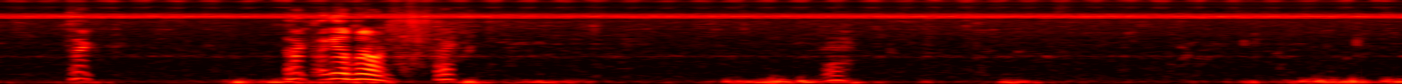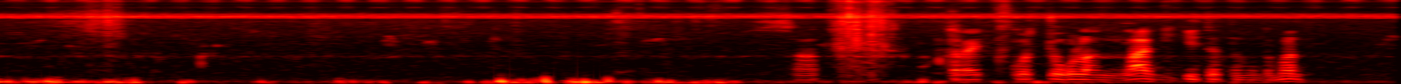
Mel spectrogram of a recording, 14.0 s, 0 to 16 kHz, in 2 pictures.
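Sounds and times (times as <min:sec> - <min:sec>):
insects shrilling: 0:00.0 - 0:14.0.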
